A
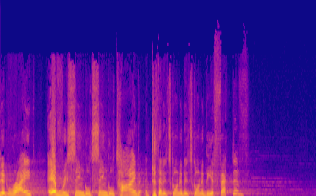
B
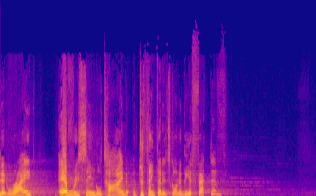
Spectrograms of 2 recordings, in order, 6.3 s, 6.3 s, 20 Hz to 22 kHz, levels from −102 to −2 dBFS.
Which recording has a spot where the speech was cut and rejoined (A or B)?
A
